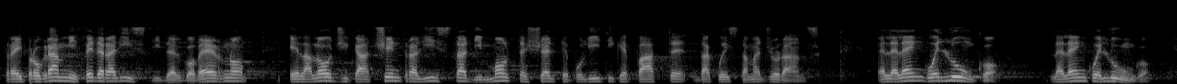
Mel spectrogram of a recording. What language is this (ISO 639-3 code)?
ita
